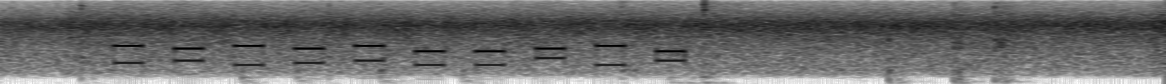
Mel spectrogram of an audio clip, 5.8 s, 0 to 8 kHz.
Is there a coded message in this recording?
Yes: DTMF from 0.6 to 3.4 s, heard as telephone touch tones, dialled by machine, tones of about 140 ms, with radio hiss, a squelch burst at the end and kitchen noise. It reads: 6835911037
